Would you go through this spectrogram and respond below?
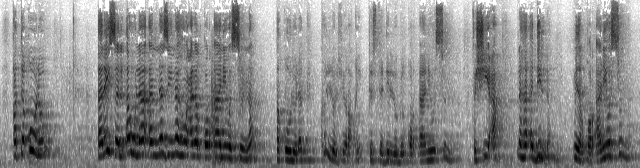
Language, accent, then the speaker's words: Arabic; Algeria; لأنه لا يدري كثيرا من الأشياء التي عندنا في الجزائر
